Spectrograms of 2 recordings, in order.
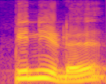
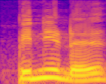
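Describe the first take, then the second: No difference in how they are said.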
